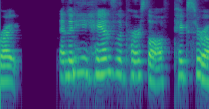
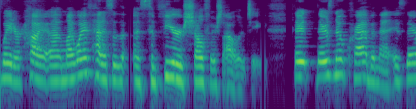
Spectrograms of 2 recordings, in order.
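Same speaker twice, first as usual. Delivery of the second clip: usual speaking voice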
